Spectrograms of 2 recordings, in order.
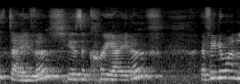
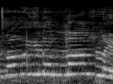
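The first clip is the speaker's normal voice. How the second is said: high, quick, sing-out praise; gushing compliment; 12 semitones higher, faster than usual. Acted. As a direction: gush it high and fast. Acting out paying a compliment.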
